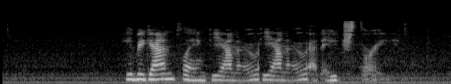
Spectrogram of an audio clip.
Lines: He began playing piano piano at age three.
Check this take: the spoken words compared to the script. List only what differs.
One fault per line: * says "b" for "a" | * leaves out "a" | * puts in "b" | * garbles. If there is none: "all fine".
all fine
